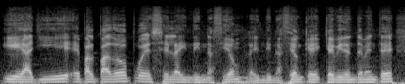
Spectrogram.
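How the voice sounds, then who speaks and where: A man's voice: medium pitch, little pitch movement, a little fast, a little hiss or hum. A man reporting live for radio from an outdoor square full of fans, chatty, with many filler sounds and restarts. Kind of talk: live on-location sports report.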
